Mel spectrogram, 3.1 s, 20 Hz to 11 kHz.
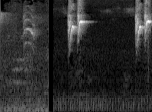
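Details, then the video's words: Sunbird heard on a clean lure recording: two-part high chirps, a buzzy note then a short pure whistle, given in two bursts with a soft faint chirp at the start. "Tiếng Chim Hút Mật 7 Màu || Hút Mật Xác Pháo"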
